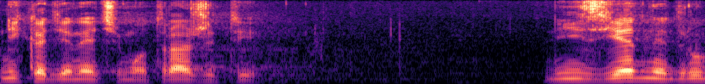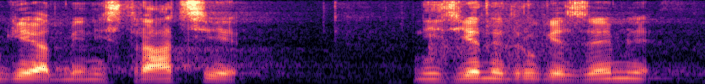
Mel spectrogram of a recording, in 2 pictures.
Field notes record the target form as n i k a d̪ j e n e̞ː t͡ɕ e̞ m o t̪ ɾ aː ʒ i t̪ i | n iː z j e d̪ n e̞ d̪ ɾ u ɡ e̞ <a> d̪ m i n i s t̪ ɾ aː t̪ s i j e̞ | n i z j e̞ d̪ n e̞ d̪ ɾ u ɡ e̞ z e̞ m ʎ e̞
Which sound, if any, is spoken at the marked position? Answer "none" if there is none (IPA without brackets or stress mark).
a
